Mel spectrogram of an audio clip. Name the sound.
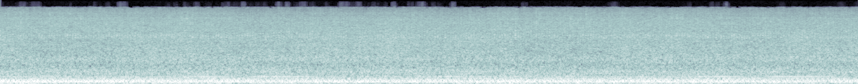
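Stearman biplane engine and propeller at full RPM, from Microsoft Flight video game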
